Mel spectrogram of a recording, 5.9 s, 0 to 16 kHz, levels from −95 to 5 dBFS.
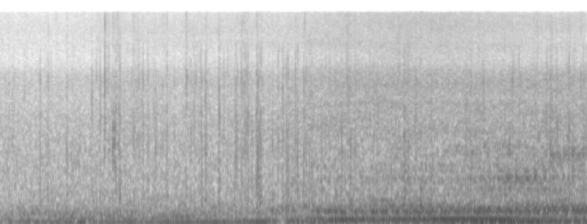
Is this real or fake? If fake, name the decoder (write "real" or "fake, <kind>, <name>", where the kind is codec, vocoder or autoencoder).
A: real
